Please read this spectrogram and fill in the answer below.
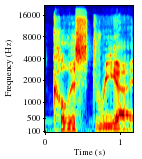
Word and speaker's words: Calistria: Calistria is the correct pronunciation. There's an I in there.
